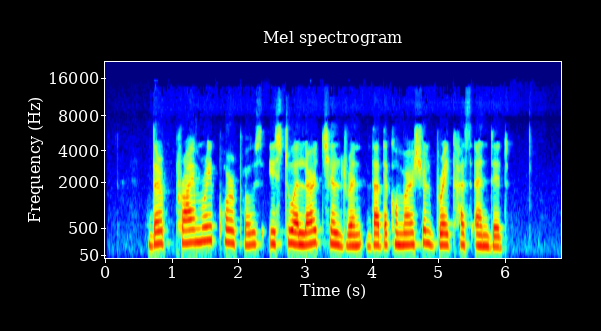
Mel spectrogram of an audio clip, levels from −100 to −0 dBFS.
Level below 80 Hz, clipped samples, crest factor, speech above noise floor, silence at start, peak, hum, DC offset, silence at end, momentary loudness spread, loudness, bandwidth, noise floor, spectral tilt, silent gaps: -64 dBFS; under 0.1%; 16 dB; 51 dB; 0.65 s; -2 dBFS; none; under 0.1%; 0.9 s; 7 LU; -18 LUFS; 6.8 kHz; -68 dBFS; -7 dB/octave; none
